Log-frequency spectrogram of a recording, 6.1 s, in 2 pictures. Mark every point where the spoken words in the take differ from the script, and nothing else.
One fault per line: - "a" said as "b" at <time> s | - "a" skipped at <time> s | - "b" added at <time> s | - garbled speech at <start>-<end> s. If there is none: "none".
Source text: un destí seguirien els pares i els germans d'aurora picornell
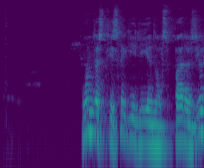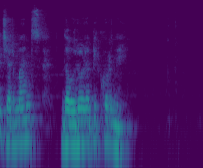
none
